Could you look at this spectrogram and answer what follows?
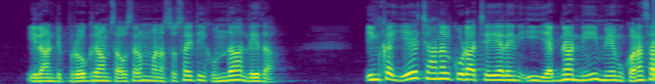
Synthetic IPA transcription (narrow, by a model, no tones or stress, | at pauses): ilaːɳʈipɾoːɡɾaːmsɐʋɐsɐɾɐmːɐnɐsɔsɐjʈ̬iːkund̪aːlɛːd̪a̰ː | iŋkaːeːt͡ʃaːnɐlkuːɽaːt͡ʃɛːjaːlɐniiːɐɡnaːnːime̞ːmukɔnɐsa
